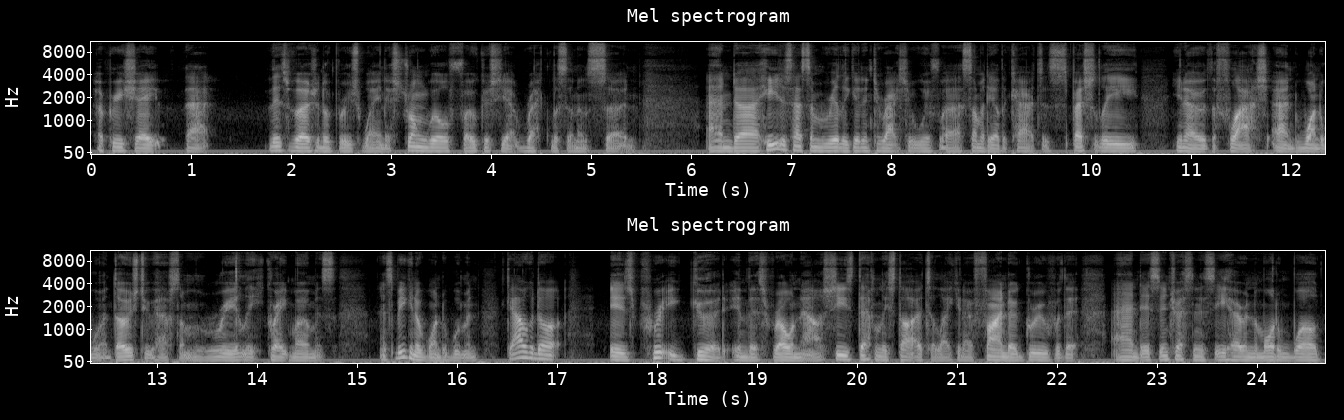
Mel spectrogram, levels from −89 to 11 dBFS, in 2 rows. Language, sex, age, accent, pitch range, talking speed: English, male, 20-39, British, 90-100 Hz, 200 wpm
